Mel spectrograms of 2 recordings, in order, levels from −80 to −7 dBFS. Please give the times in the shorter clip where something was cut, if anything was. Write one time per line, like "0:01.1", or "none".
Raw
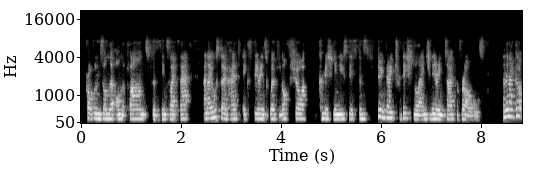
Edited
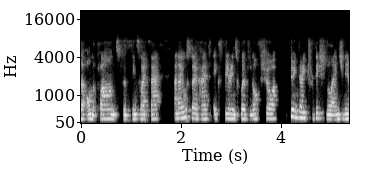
0:04.1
